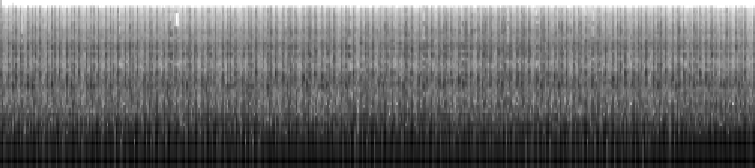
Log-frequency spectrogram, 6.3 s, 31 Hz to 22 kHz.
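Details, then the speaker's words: Tunnel-ram 350 V8 with two Edelbrock 600 cfm carburetors (1405/1406), final test: deep, lumpy rumble pulls hard and evenly under load with no stumble or hesitation. Runs healthy, much better. "whoa definitely better oh yeah much better"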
